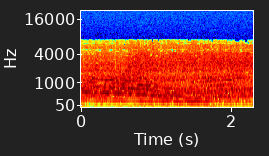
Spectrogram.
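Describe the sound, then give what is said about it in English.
Nazi fighter plane engines roar loudly and continuously as the planes dive to bomb ships, their droning pitch sliding gradually downward, with no voices present. “You can see the Nazi planes diving. To bomb the ships that mean your life, the machine gun, the deck.”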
